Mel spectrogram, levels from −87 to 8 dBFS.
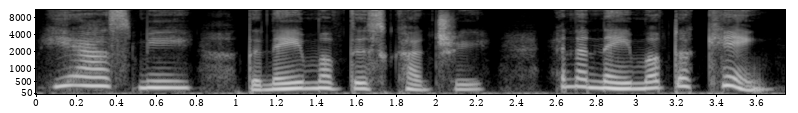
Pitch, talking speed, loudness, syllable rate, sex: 245 Hz, 225 wpm, -17 LUFS, 5.2 syllables/s, female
